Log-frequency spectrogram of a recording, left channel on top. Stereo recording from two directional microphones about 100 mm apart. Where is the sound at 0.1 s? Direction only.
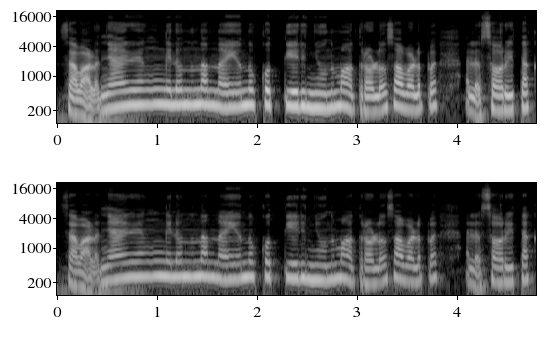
45° left (ahead or behind).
